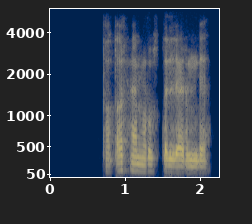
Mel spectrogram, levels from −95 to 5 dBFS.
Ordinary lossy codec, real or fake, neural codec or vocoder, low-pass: Opus, 32 kbps; fake; codec, 16 kHz, 8 kbps, FreqCodec, larger model; 5.4 kHz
